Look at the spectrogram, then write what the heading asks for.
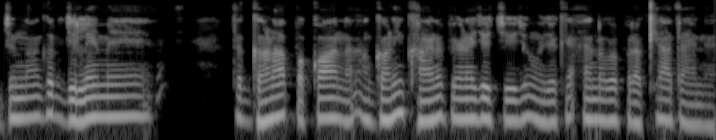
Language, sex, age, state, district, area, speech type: Sindhi, male, 45-60, Gujarat, Junagadh, urban, spontaneous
